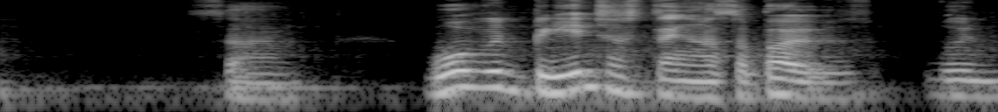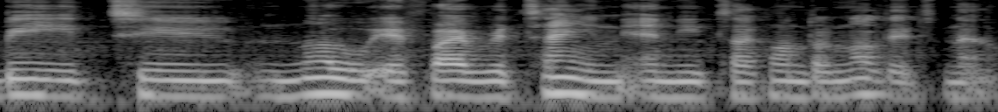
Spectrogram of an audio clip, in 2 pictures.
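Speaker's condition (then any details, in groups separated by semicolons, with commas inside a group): Brain injury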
